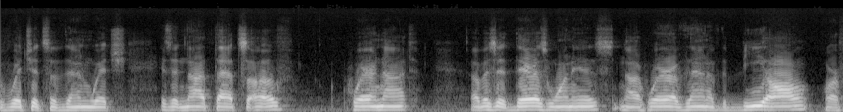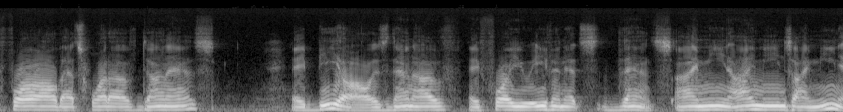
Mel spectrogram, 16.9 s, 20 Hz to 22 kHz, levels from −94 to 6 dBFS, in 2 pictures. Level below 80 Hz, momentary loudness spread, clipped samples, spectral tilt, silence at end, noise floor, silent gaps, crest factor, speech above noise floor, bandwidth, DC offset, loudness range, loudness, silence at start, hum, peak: -48 dBFS; 10 LU; under 0.1%; -9 dB/octave; 0 s; -46 dBFS; none; 12 dB; 32 dB; 7.8 kHz; under 0.1%; 3 LU; -15 LUFS; 0 s; none; -2 dBFS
